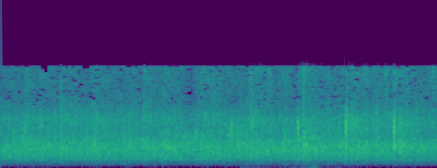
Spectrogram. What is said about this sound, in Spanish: Es un momento para que le den un aplauso al Señor.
